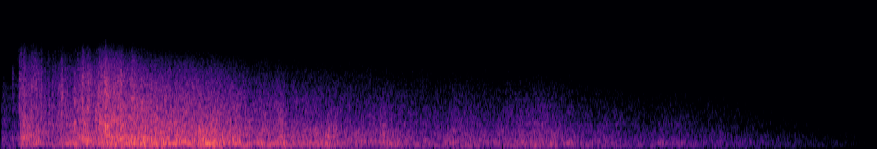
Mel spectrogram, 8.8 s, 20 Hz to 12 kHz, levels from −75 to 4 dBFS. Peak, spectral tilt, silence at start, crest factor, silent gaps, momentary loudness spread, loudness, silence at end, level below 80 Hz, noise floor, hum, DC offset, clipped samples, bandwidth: -12 dBFS; -10.5 dB/octave; 0 s; 20 dB; none; 24 LU; -30 LUFS; 1.55 s; -56 dBFS; -72 dBFS; none; under 0.1%; under 0.1%; 4.7 kHz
